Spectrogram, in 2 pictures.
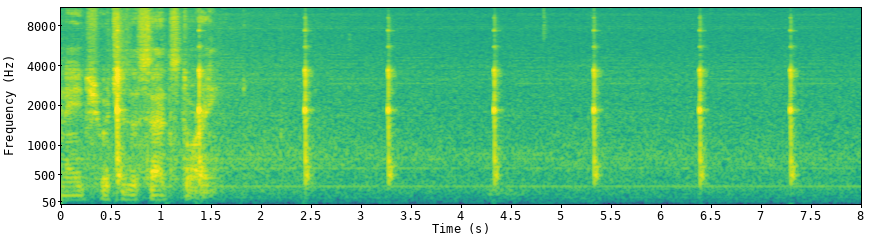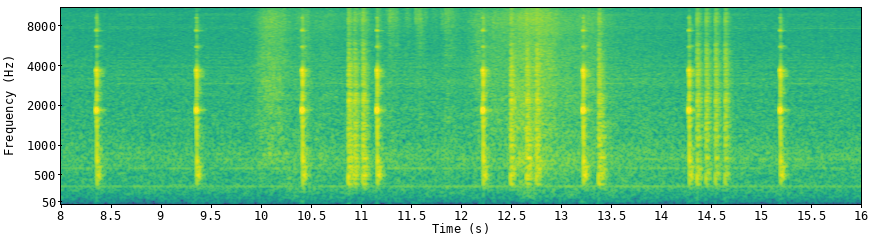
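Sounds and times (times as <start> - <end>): faint steady hum: 0.0 - 16.0
quick clicks: 10.8 - 11.2, 14.3 - 14.8
brief rustle: 11.5 - 13.2.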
